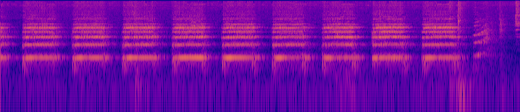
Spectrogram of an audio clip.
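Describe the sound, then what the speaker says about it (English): An alarm beeps in a steady rhythm of about nine evenly spaced, loud, bright tones, then cuts off abruptly. "that's my alarm"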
